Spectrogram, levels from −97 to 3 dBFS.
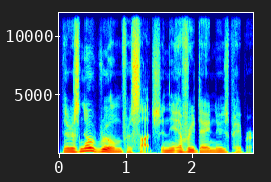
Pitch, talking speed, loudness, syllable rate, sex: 130 Hz, 205 wpm, -17 LUFS, 5.6 syllables/s, male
